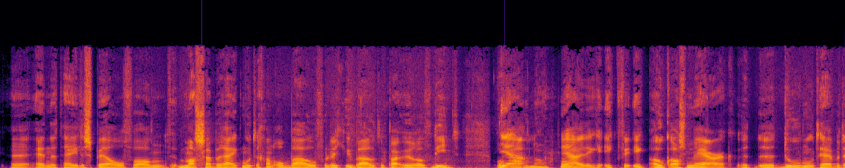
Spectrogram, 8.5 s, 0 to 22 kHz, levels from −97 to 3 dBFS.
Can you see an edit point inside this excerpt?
yes; 3 cuts; at 1.7 s, 4.9 s, 6.5 s

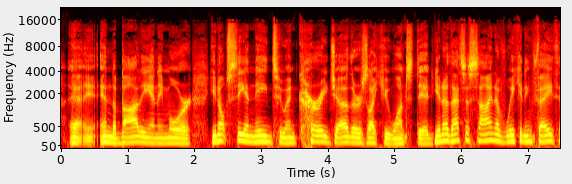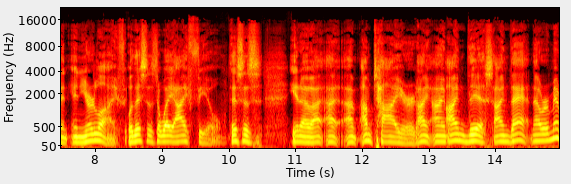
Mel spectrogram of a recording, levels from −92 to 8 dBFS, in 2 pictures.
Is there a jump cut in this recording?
yes; 3 cuts; at 5.6 s, 8.4 s, 13.2 s

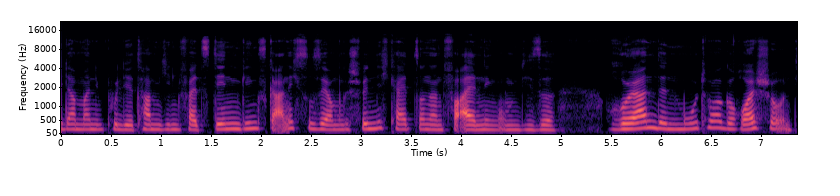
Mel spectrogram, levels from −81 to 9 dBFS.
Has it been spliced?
no; 0 cuts

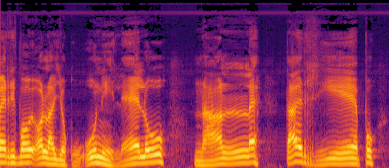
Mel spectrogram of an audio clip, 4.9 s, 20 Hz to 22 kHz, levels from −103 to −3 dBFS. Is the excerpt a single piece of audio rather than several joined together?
yes; 0 cuts

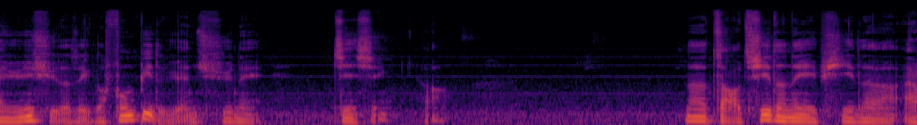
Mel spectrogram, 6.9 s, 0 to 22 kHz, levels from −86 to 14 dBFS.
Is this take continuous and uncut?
yes; 0 cuts

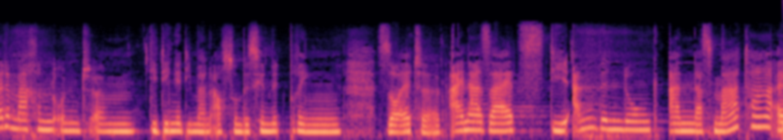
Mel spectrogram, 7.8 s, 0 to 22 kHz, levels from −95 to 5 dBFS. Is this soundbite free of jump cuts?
no; 1 cut; at 4.4 s

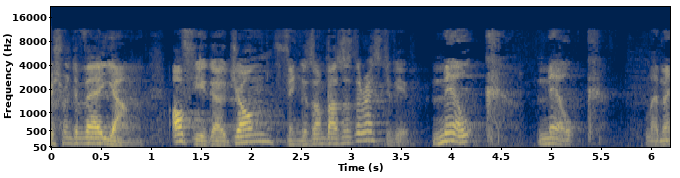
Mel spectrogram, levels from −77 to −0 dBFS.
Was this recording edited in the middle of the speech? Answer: no; 0 cuts

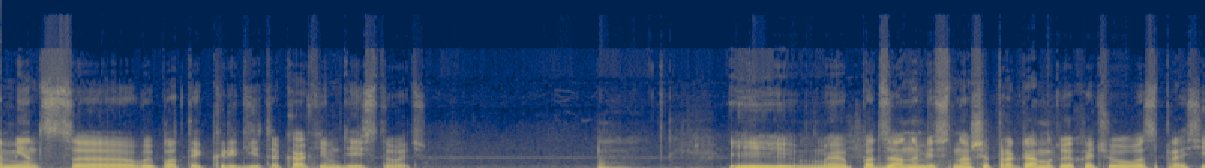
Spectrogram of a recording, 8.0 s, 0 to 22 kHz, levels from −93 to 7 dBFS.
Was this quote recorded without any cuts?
no; 2 cuts; at 4.8 s, 7.0 s

